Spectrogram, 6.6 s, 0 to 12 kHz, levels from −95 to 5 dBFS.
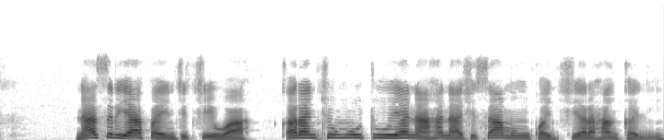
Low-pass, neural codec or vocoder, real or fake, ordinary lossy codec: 7.2 kHz; none; real; none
